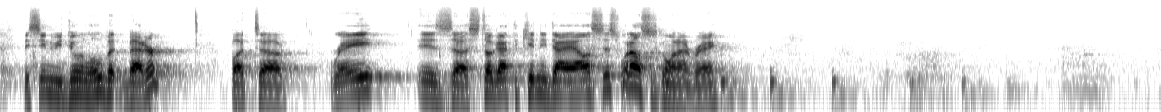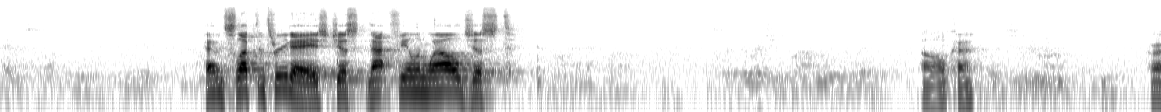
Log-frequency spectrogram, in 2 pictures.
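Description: A middle-aged man speaks calmly into a microphone in a large echoing room.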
